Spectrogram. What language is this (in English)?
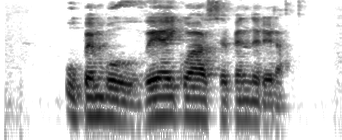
Guarani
